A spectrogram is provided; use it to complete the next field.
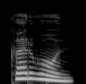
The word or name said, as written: ಕಾರವಾನ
